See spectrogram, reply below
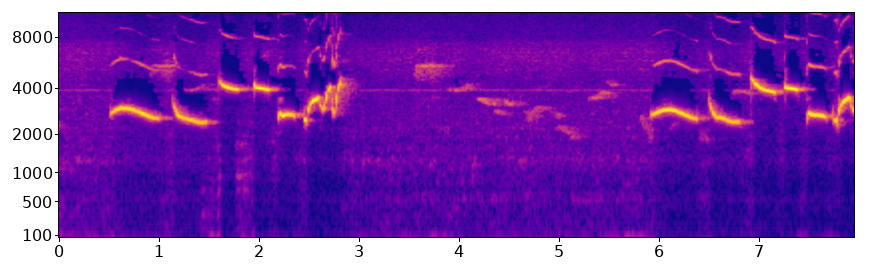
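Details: Oriental magpie-robin delivering repeated whistled phrases, slurred notes stepping up into a wavering rising flourish, a quieter softer passage between two loud phrases.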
